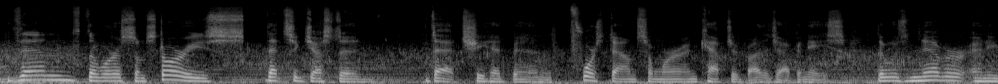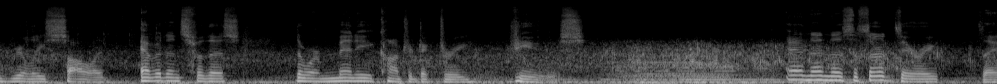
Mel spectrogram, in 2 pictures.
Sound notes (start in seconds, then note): 16.1 plane propeller whirring; 17.1 suspenseful music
